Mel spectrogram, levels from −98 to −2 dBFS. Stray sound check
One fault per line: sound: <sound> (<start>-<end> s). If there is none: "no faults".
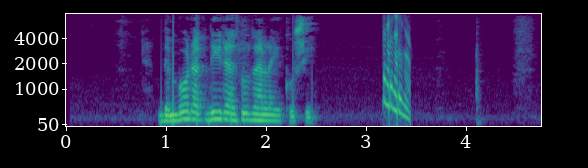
sound: chirp (3.2-3.5 s)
